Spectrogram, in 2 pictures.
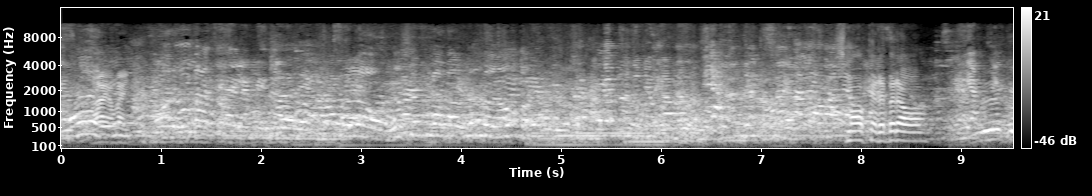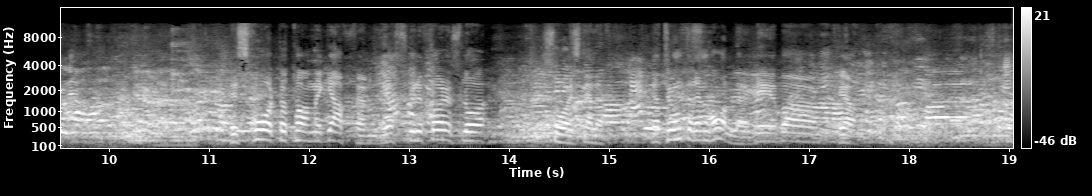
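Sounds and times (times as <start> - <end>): crowd talking: 0.0 - 19.0.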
